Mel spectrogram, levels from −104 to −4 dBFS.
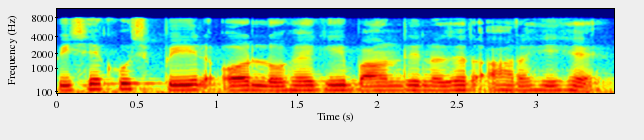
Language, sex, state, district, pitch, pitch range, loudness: Hindi, male, Assam, Kamrup Metropolitan, 140 Hz, 135-145 Hz, -16 LUFS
